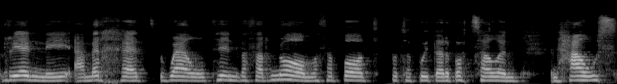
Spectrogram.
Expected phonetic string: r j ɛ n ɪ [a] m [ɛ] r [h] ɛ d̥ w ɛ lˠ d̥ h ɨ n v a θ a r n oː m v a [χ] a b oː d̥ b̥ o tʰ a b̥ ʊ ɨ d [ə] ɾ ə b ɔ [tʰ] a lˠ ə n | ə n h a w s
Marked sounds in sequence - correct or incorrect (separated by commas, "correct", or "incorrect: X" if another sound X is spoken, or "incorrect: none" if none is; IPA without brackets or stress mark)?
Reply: correct, correct, incorrect: χ, incorrect: θ, incorrect: a, correct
